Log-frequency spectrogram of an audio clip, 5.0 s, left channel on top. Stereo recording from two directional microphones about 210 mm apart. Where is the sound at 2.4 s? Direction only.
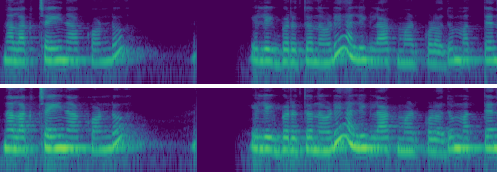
20° left (ahead or behind).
